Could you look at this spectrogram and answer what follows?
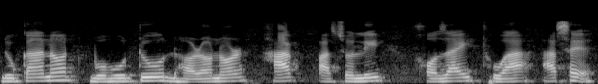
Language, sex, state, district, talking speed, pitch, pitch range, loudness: Assamese, male, Assam, Sonitpur, 70 wpm, 150 Hz, 140-165 Hz, -17 LUFS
